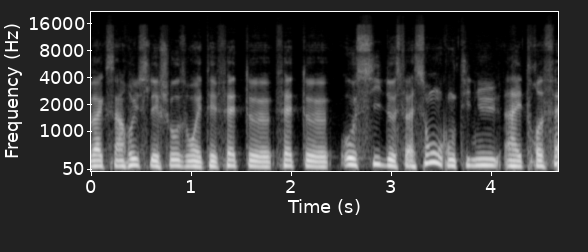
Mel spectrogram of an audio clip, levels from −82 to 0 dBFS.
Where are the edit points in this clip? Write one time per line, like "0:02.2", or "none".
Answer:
0:01.9
0:03.1
0:03.5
